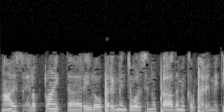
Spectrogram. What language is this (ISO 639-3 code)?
tel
